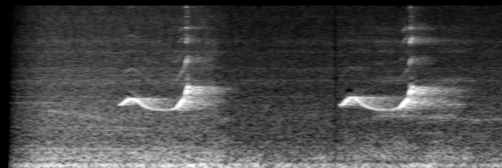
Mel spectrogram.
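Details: A pet Alexandrine parakeet, whistling while chatting with its owner, gives two clear whistles, each dipping then sweeping sharply upward, about a second and a half apart, over a low indoor hum; Alexandrine parakeet.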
